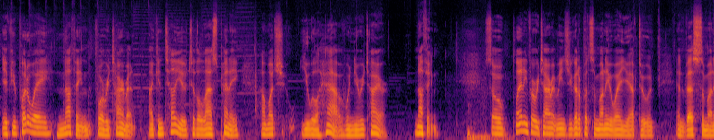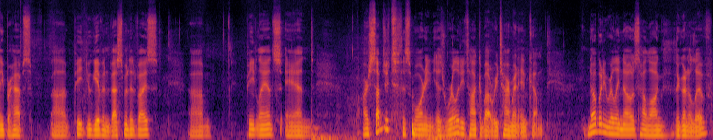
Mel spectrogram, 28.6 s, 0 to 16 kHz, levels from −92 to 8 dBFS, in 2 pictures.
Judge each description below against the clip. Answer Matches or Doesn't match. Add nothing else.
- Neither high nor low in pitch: Doesn't match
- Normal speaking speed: Matches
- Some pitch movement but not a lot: Matches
